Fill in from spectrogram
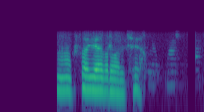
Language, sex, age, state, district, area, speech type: Maithili, female, 45-60, Bihar, Araria, rural, conversation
